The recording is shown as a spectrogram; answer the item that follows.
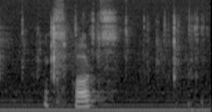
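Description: Computer keyboard being typed on, a few separate keystrokes as code is entered, over a steady low electrical hum.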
